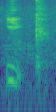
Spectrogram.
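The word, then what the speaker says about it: Ik': me here okay so it's actually pronounced eek um and it's common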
